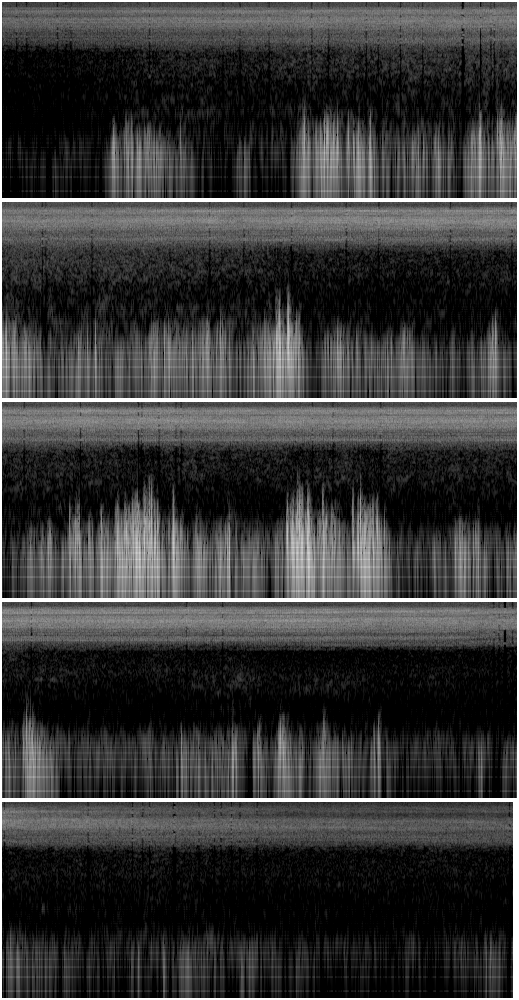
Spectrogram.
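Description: Steady, high-pitched drone of insects in a summer field. Over it come irregular low rumbling gusts of wind on the microphone, starting about a second and a half in and dying away after about twenty seconds; the strongest are around ten seconds and between fifteen and seventeen seconds.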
